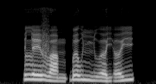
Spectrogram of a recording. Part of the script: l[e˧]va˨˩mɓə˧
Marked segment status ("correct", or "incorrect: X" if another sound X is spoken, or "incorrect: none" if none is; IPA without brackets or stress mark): correct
